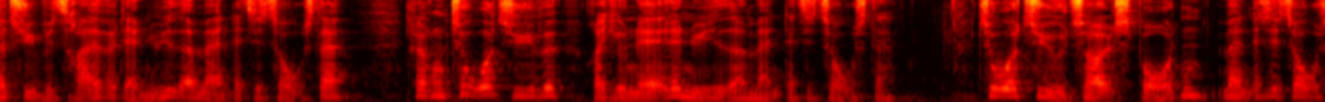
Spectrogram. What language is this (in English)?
Danish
